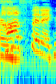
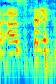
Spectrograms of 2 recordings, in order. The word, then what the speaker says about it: Hasidic: Hasidic, not acidic.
